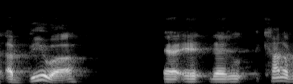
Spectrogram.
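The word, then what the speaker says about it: Biewer: Oh, so fast forward says a buer. It they're kind of like a Yorkie and it's pronounced brewers.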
